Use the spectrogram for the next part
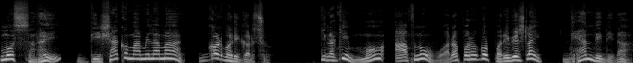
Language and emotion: Nepali, disgusted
